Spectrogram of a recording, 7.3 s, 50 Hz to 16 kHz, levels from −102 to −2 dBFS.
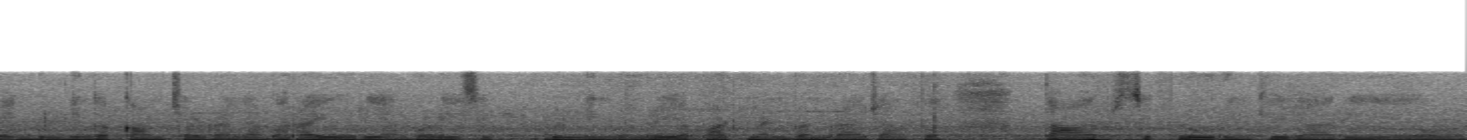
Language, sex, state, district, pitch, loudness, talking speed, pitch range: Hindi, female, Chhattisgarh, Bastar, 140 Hz, -18 LUFS, 270 wpm, 140-145 Hz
